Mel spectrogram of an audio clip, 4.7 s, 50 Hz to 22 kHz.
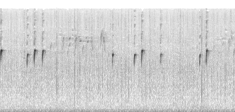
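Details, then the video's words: European goldfinch (Carduelis Balcanica) singing for the 2016 World Championship in Goldfinch Song, an internet contest; short sharp chirped notes come singly and in pairs, spaced irregularly across the stretch, with faint background hum. "Pesma štiglića"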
